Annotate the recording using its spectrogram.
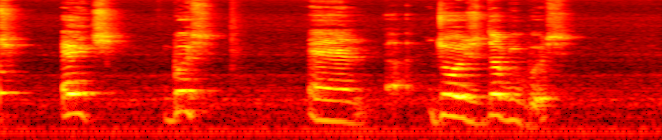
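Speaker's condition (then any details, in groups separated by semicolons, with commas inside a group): Cerebral palsy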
